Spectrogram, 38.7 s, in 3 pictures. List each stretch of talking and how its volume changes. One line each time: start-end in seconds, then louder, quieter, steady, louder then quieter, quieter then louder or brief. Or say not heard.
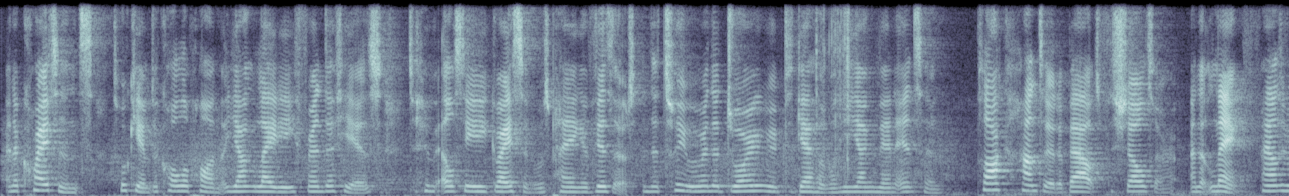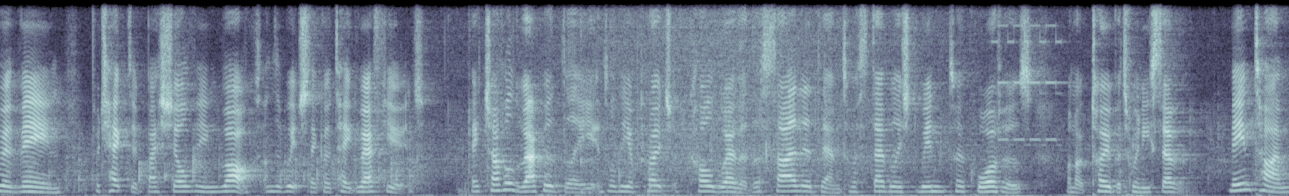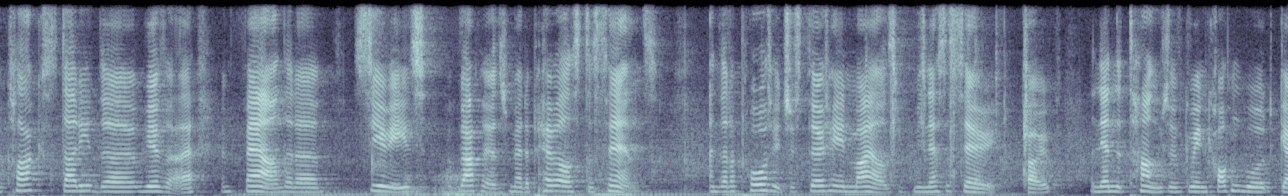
0.0-38.6 steady.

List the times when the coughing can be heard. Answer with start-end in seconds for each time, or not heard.
not heard.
